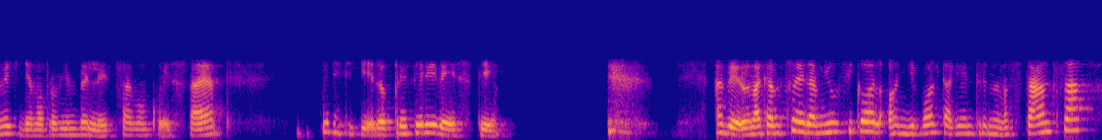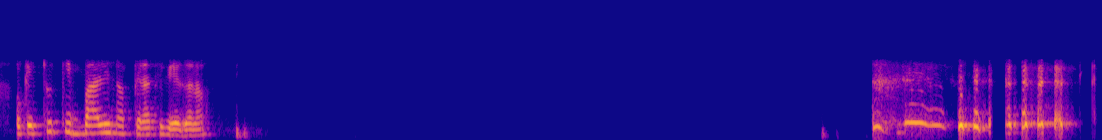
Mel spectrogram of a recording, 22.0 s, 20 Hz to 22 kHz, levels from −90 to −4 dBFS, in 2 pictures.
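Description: Throughout, G.729 coding strips the speech to a 150 Hz–3.6 kHz band, fitting an 8 kbit/s stream. It sounds plainly rough and synthetic, and a spectrogram shows nothing above 3.6 kHz.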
